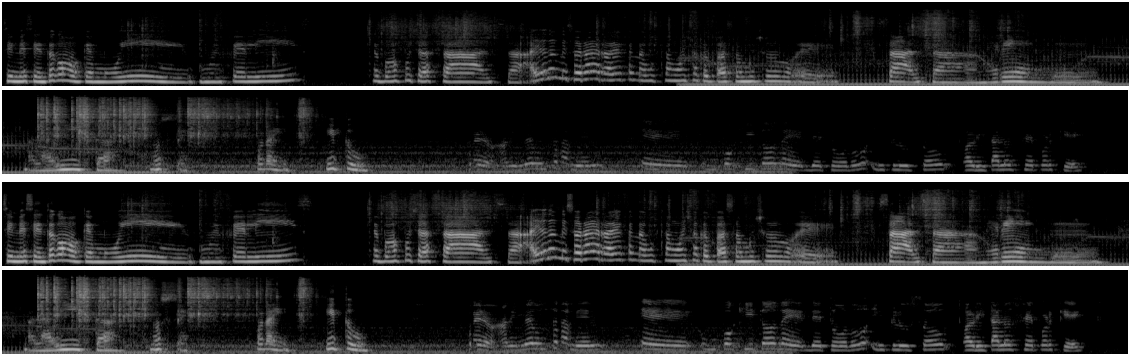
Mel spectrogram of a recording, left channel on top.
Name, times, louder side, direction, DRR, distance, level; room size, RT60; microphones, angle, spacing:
voice 1, 0.0-3.0 3.7-8.4 8.9-11.1 11.5-13.2 13.8-14.2 14.5-15.0, right 2 dB, 35° right, 0.7 m, -31 dB
sound 1, 1.2-2.3 2.6-3.0 3.7-5.3 5.9-7.7 8.1-10.3 11.6-14.4, right 2 dB, 5° right, 1.3 m, -38 dB
sound 2, 6.7-13.0, left 2 dB, 30° left, 1.8 m, -44 dB
sound 3, 12.5-19.2, equal, 65° left, 1.8 m, -48 dB
voice 2, 16.0-17.3 17.7-22.1, right 5 dB, 80° right, 0.5 m, -40 dB
11.0 x 4.3 x 7.8 m
head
